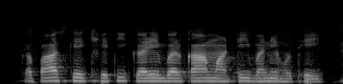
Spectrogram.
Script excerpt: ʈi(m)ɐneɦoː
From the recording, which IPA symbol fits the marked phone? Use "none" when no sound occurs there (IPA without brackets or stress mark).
b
